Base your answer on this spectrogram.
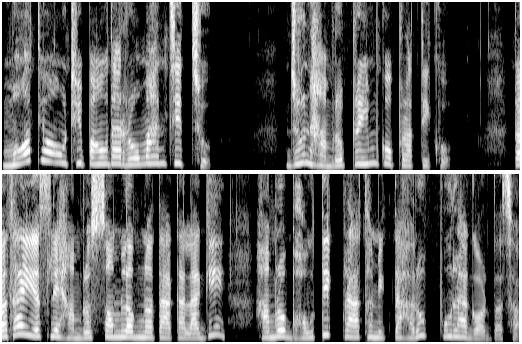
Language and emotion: Nepali, happy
